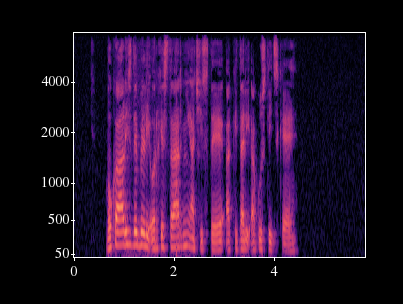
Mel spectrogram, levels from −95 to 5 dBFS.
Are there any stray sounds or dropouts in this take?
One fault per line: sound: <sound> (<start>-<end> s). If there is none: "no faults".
no faults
